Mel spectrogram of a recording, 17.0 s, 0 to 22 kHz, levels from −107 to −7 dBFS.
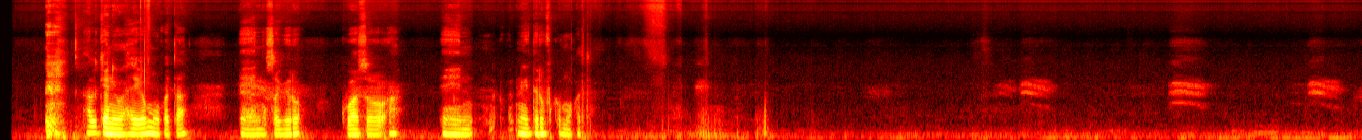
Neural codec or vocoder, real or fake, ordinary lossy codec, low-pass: none; real; none; none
